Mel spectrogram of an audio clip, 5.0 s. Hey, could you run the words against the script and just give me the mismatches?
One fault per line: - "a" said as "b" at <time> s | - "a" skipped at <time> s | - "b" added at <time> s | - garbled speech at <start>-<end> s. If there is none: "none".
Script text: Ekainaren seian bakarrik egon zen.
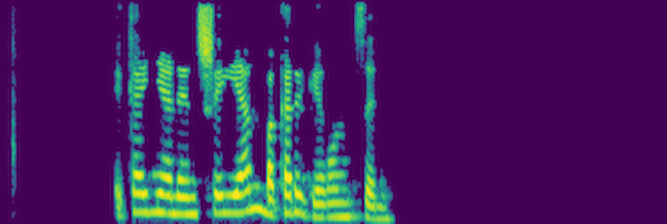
none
